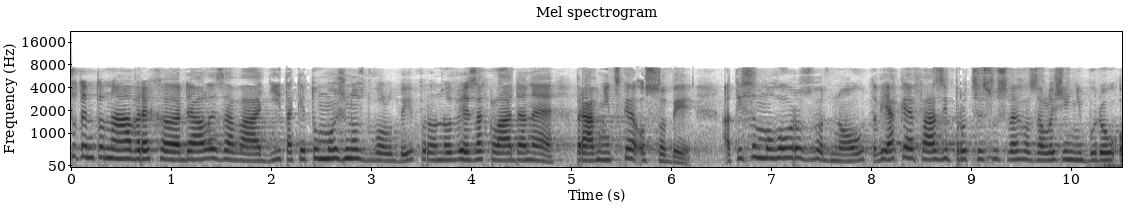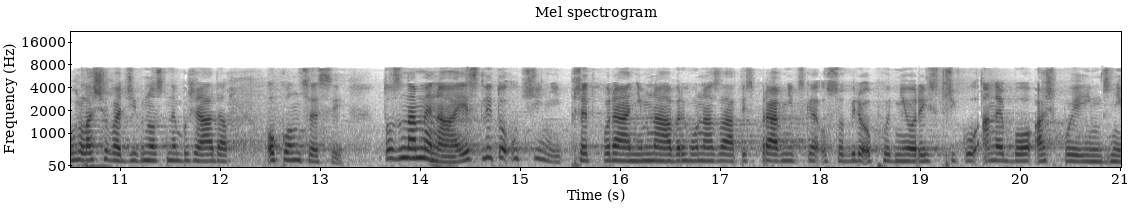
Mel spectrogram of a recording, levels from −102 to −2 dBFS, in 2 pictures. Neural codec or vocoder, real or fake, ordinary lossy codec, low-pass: none; real; AAC, 32 kbps; 7.2 kHz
